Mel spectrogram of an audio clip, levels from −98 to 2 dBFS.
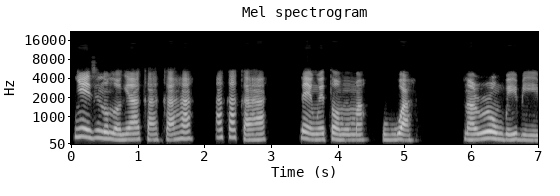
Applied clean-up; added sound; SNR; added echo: neural mask model Resemble Enhance denoiser.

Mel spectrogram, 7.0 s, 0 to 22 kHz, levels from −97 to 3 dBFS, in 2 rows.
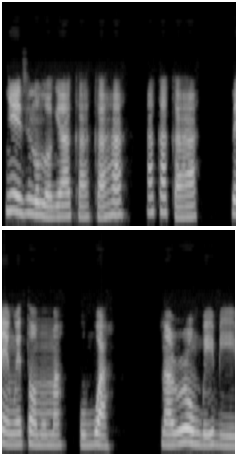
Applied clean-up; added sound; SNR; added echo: none; none; none; none.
